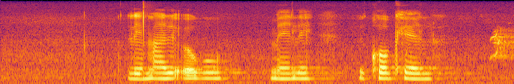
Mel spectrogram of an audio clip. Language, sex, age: Zulu, female, 19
